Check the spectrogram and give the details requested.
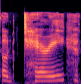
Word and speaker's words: Oteri: When I got to SNL, my name was always pronounced Cheri Oteri. And then when I moved to LA, some people said Oteri, but I never corrected them because it was like potato, potato. I mean, maybe I should have, but it just never bothered me. Because Cheri, E-R-I, is pronounced Eri. So Oteri, E-R-I, should be.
